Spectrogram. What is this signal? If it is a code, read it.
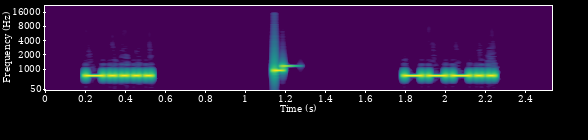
Morse code, heard as a keyed tone, about 40 wpm, 700 Hz. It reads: 6 8
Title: Single Letter-Number - Rapid-Fire 40wpm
